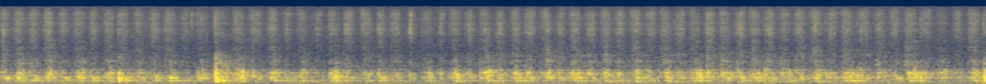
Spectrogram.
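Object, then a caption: Bar of white soap scratched with fingernails. A solid white soap bar resting on a paper poster is held and scratched firmly with long fingernails. It makes a steady, dense rasping scrape with a few sharper scratches standing out.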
